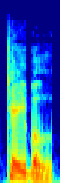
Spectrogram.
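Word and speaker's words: table: হয়ে যাবে টেবল টেবল আমেরিকানরা এ এর উচ্চারণটা এই এর মত করে তাই তারা এই শব্দটির উচ্চারণ করে টেবল টেবল ঠিক আছে মনে থাকবে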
